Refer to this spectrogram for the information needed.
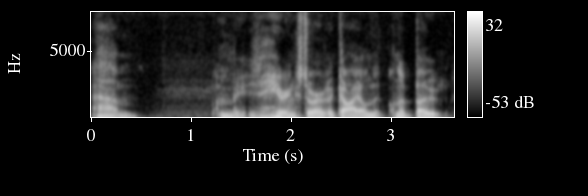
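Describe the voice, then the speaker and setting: Casting: croaky man in his thirties, low voice, thoughtful and halting, dry close-miked sound. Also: flat delivery, no echo. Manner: thoughtful, restarts sentences often. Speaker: podcast guest. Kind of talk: reflective conversational interview.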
